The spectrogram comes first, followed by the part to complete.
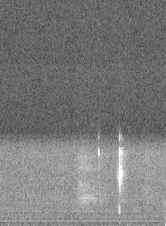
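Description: A single computer mouse click about a second and a half in, otherwise near silence with a faint steady hum.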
